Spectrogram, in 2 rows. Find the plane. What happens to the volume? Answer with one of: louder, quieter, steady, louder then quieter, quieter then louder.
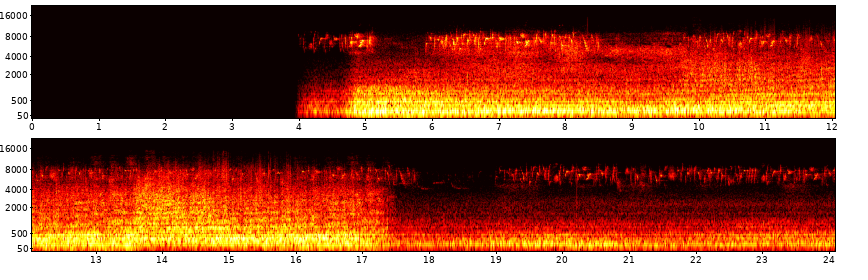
louder.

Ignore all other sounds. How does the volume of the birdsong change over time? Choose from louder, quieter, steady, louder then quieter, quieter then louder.
quieter.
